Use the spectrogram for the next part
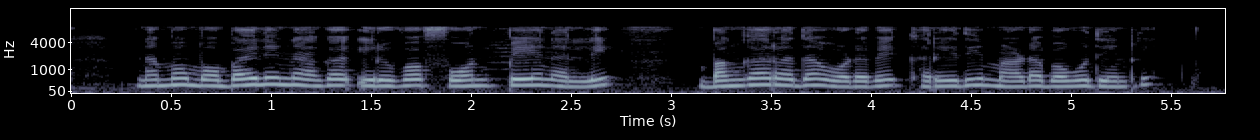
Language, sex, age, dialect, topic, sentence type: Kannada, female, 25-30, Central, banking, question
